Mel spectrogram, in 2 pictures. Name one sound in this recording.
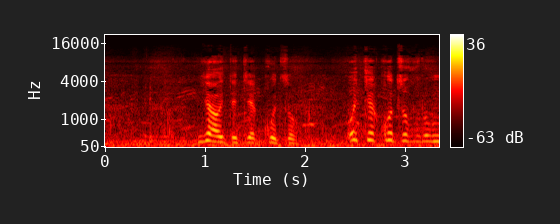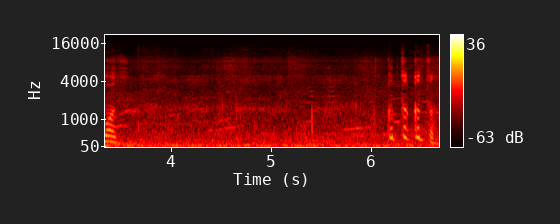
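A toddler babbles close by.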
